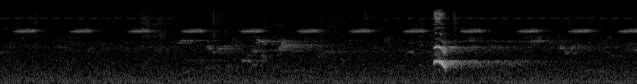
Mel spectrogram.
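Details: Early morning, around 5:30 am: a spotted deer sounds one abrupt, shrill alarm call to warn its family of a person on a machaan near a lake. Rhythmic cricket pulses continue throughout.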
